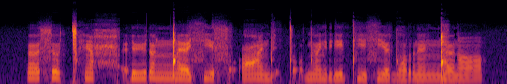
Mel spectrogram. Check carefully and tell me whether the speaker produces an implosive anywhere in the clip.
no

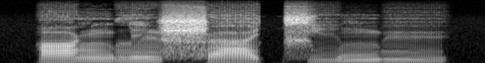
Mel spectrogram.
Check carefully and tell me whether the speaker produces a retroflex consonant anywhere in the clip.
yes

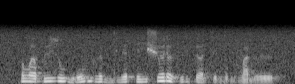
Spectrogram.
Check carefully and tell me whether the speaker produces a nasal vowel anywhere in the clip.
no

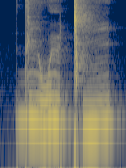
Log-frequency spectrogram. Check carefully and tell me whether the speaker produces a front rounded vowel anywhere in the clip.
yes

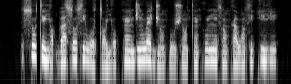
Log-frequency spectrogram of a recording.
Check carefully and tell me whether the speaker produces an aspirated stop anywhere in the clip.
no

